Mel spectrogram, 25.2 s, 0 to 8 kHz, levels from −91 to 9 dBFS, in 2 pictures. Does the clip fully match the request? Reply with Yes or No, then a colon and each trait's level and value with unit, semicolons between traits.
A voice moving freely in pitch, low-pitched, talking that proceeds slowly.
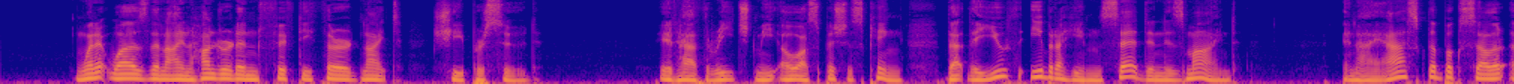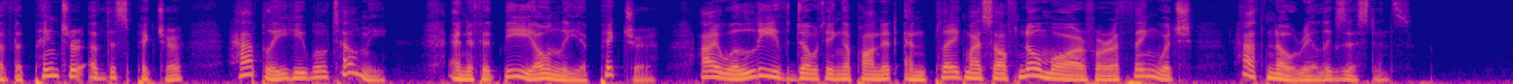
No: wide, 6.2 semitones; low, 115 Hz; average, 165 wpm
